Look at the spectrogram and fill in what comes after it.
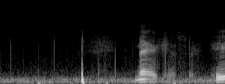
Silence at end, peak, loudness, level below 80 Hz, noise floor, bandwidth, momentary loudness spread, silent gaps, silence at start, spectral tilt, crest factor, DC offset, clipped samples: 0 s; 0 dBFS; -22 LUFS; -38 dBFS; -36 dBFS; 5.4 kHz; 17 LU; none; 0 s; -10 dB/octave; 22 dB; under 0.1%; under 0.1%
